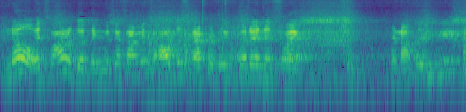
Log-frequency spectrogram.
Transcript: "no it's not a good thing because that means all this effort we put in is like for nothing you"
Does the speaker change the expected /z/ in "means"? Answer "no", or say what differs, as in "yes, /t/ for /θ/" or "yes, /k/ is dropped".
yes, /z/ is dropped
